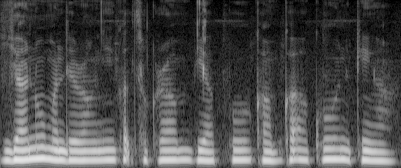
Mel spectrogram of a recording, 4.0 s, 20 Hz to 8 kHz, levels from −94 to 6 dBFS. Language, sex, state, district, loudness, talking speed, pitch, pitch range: Garo, female, Meghalaya, West Garo Hills, -15 LUFS, 105 wpm, 170 Hz, 165-175 Hz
